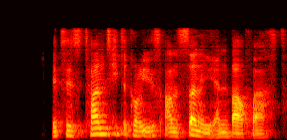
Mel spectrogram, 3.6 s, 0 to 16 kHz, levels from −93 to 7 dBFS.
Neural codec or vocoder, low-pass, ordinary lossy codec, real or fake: codec, 16 kHz, 1 kbps, FunCodec, trained on Chinese and English, 50 frames a second; 7.2 kHz; MP3, 64 kbps; fake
